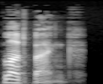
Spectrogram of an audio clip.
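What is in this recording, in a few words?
"blood bank", British English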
